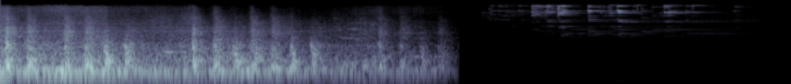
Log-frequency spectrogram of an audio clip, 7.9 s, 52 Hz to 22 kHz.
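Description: JR Kyushu 885 series Kamome limited express electric train running past close along the platform, its wheels clicking over the rail joints, fading before it cuts off about four and a half seconds in. Soft chime-like music follows.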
